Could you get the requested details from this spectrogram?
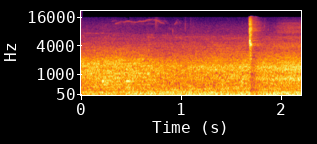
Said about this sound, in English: The cars are driving by us here on Lake Street and Keystone and River Forest, right outside of Keystone Park.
